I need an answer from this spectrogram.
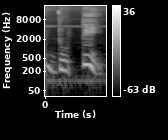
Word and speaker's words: দ্যুতি: এই হর্ষ থাকার জন্য এই জফলাটার উচ্চারণ হবে না, আর এটা শব্দের প্রথমে আছে, তাই জন্য এটা হবে দ্যুতি।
